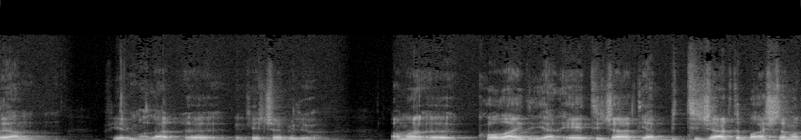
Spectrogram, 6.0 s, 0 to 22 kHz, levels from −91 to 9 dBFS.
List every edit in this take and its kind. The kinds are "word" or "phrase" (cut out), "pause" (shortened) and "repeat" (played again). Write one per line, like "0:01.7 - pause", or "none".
0:01.8 - phrase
